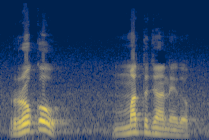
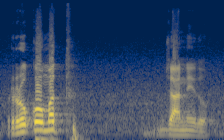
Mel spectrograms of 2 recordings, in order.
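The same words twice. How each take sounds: First: The pause comes after the first word. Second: The pause comes after the second word. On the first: "दूसरी line का मतलब क्या बना?" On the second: "पहली line का मतलब क्या बना कॉमा डालने के बाद?"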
